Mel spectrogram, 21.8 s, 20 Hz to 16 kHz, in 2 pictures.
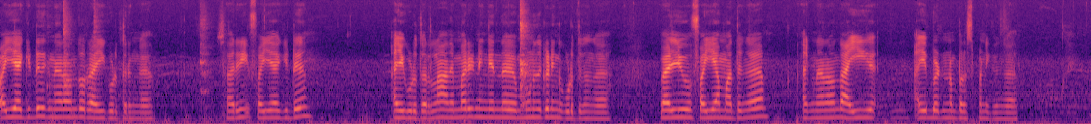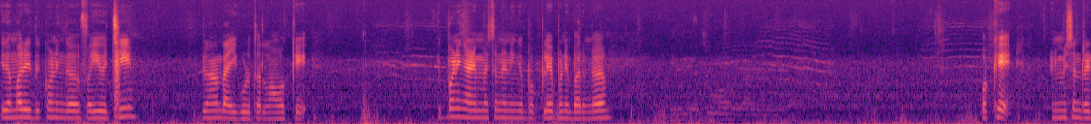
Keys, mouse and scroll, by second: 4.0 i, 5.0 click, 6.4 click, 8.7 i, 9.7 click, 10.8 click, 13.0 i, 14.5 click, 16.8 space, 21.0 middle click.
